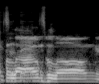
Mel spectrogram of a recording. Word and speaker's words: Poulenc: Okay, and so of course the focus for this concert is Johann Sebastian Bach and Francis Poulenc. Am I saying that correctly, or is it I tried listening online, and there were various different pronunciations. – Yeah, Poulenc. Yeah.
